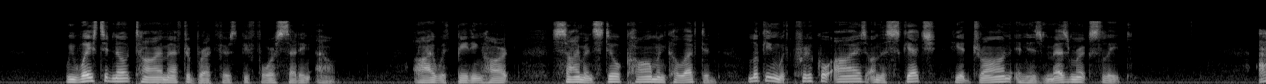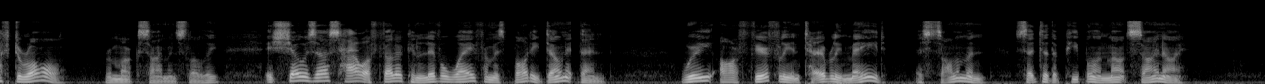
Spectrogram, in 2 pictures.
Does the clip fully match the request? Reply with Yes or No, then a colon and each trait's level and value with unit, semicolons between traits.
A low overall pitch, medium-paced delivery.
Yes: low, 105 Hz; average, 160 wpm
